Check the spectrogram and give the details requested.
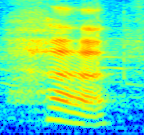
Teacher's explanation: Say her like a British person. Huh. Oh yeah. Huh. Just drop the R entirely.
